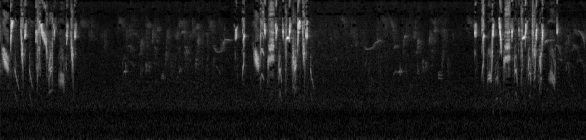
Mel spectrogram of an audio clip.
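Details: Thick-billed Euphonia (fruterito picudo) song from Colombia, used for calling birds: three bouts of rapid, varied, chattering high notes, each about two seconds long, separated by quiet pauses.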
